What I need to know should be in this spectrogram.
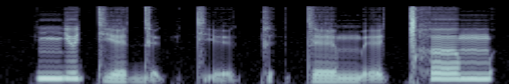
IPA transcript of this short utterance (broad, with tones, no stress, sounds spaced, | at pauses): nʲ ʉ˥ tʲ e˩ d ḛ˩ k tʲ ḛ˩ k | t e˩ m ḛ˥ ǀʰ ə˥ m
